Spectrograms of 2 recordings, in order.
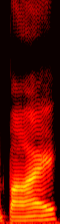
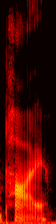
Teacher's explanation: The B is voiced. Your vocal cords vibrate. The P is unvoiced and often has a little puff of air, aspiration.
